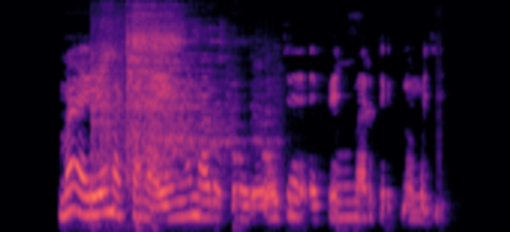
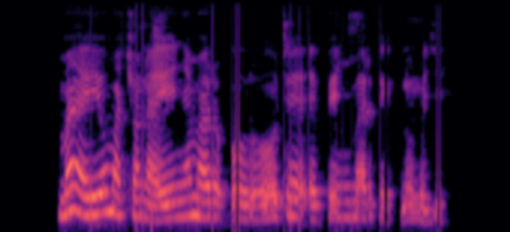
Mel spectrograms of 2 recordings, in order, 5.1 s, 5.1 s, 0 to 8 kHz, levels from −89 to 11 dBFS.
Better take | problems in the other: second | noise reduction (classical method WPE with log-MMSE)

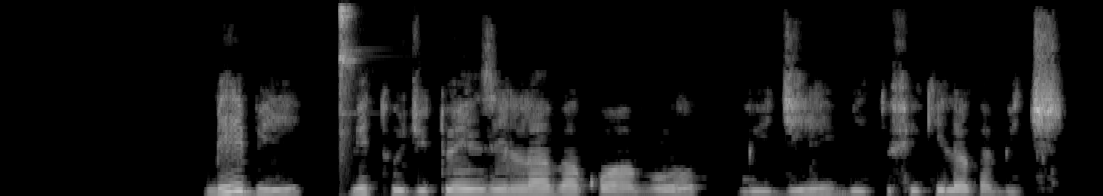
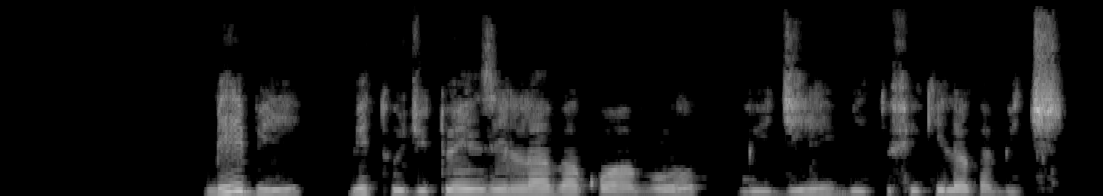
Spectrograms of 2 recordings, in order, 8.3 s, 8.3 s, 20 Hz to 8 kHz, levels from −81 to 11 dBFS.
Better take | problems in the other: second | background sound (Tambourine); 5 dB below the speech

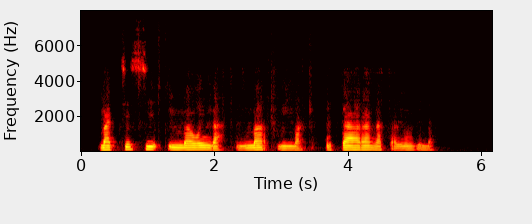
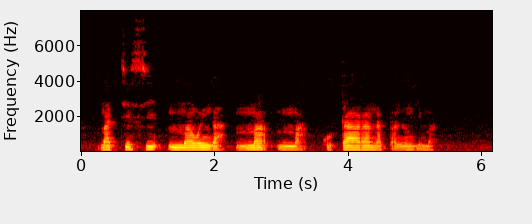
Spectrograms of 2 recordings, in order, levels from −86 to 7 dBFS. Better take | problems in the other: second | noise reduction (neural mask model DeepFilterNet 3)

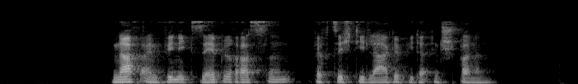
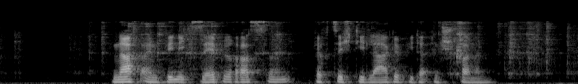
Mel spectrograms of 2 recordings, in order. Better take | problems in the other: first | background sound (Glass); 14 dB below the speech

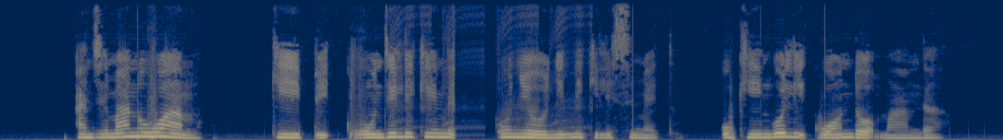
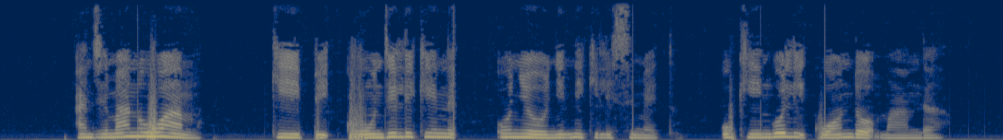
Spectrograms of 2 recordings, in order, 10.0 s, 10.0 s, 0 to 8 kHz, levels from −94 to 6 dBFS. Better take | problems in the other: second | noise reduction (neural separator model SepFormer DNS4)

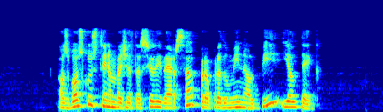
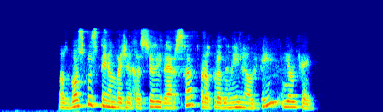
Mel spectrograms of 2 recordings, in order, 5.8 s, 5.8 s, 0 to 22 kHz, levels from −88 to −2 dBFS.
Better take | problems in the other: first | noise reduction (neural mask model Resemble Enhance denoiser)

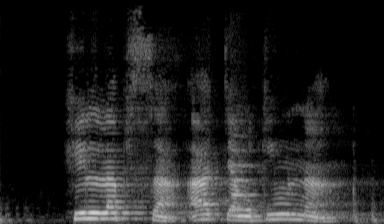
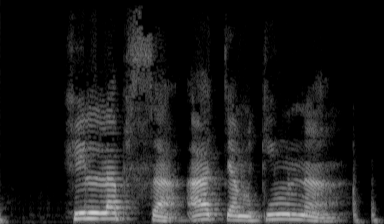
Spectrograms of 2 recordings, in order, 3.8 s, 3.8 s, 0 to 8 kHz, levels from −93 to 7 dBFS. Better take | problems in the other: second | background sound (Wind instrument, woodwind instrument); 10 dB below the speech // room echo; dies away in 1.5 s

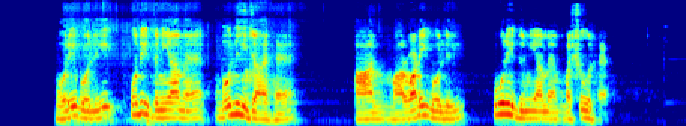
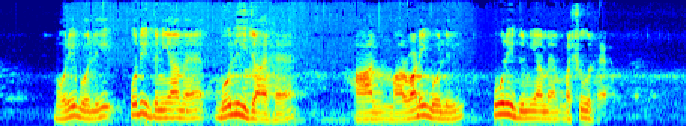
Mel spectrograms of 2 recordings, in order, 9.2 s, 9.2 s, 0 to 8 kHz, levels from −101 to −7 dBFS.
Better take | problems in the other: second | noise reduction (neural mask model DeepFilterNet 3)

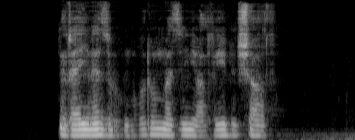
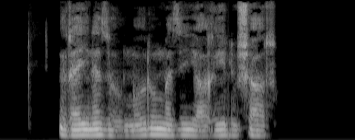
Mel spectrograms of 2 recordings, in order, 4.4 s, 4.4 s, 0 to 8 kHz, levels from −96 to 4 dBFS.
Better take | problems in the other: second | noise reduction (neural mask model DeepFilterNet 3)

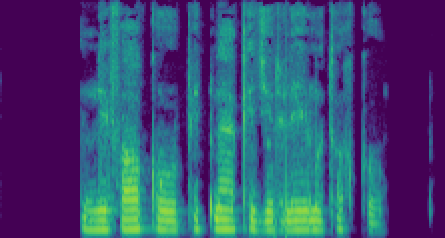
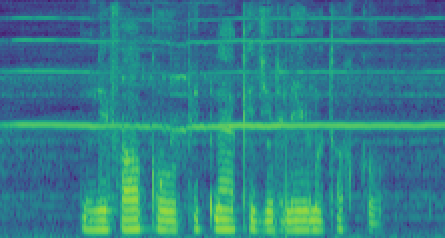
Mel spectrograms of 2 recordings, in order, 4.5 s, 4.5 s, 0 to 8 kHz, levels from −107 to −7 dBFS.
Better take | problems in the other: first | background sound (Bowed string instrument); 7 dB below the speech

